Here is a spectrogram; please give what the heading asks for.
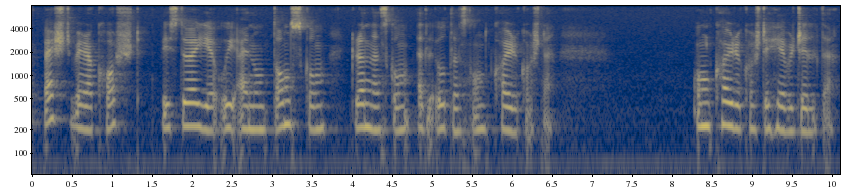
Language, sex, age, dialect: Faroese, female, 15-35, Sandoy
